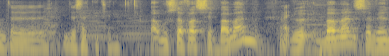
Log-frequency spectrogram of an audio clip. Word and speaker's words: Bahman: Ah, Moustapha, c'est Baman. Ouais. Le Baman, ça vient d'où ce nom Baman? On prononcera un nom anglais?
